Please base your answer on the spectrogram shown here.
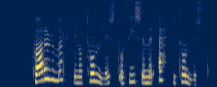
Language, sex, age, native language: Icelandic, female, 50-59, Icelandic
